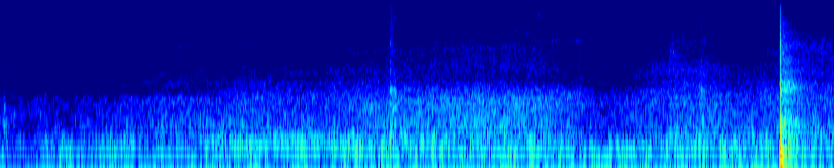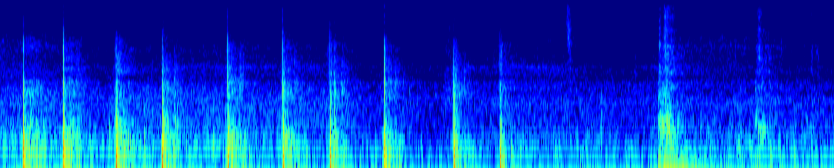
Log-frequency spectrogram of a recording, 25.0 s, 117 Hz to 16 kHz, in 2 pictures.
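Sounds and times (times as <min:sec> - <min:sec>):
basketball bouncing on pavement: 0:11.5 - 0:21.1, 0:22.3 - 0:25.0
low thud: 0:22.4 - 0:23.9.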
